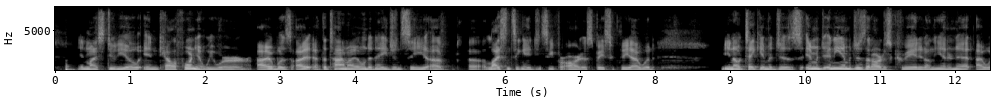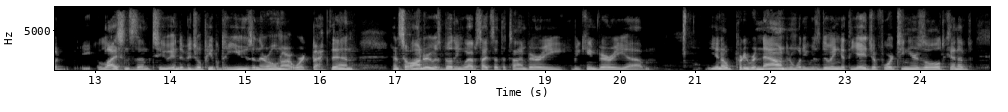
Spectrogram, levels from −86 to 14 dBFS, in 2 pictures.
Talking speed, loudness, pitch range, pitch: 205 wpm, -23 LUFS, 110-125 Hz, 115 Hz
